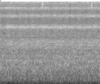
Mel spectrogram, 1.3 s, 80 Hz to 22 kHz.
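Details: 6.2L engine with a faulty intake manifold valve unplugged: smooth even low idle with no tick; the lifter-like tick came from the bad intake manifold valves.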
